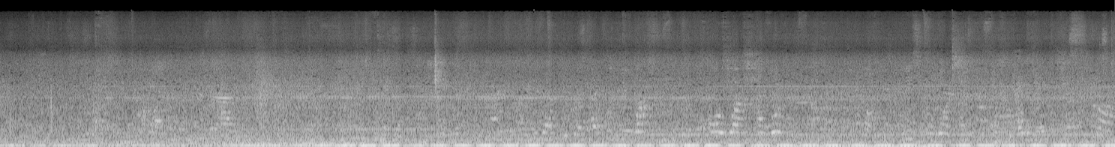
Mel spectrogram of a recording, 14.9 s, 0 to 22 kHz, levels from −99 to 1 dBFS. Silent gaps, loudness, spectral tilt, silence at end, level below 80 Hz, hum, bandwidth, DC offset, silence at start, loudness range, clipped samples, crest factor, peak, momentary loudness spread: none; -19 LUFS; -6 dB/octave; 0 s; -18 dBFS; none; 15 kHz; under 0.1%; 0 s; 2 LU; under 0.1%; 12 dB; -4 dBFS; 4 LU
